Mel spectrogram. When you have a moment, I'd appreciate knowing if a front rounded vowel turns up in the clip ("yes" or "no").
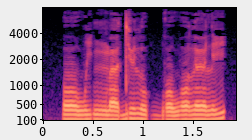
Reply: yes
